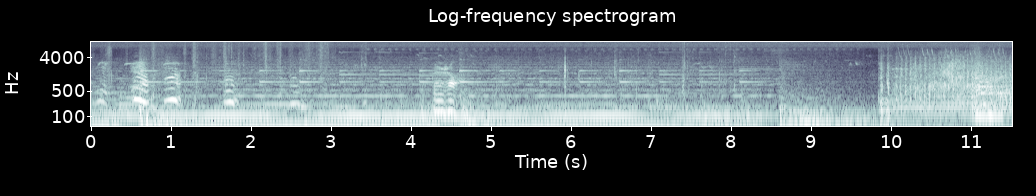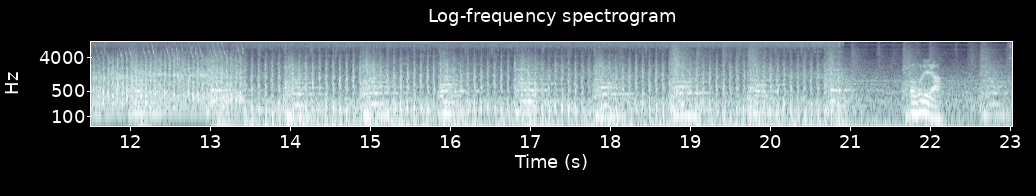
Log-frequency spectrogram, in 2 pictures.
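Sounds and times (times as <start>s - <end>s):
soundtrack music with sustained tones: 0.0s - 23.0s
helicopter rotors chopping: 9.8s - 21.2s.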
